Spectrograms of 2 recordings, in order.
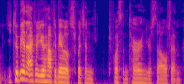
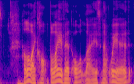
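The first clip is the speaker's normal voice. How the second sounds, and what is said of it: Put-on British accent, sounds Australian. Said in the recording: “like the British accent, I picked up on that in acting class ... That sounds more Australian”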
